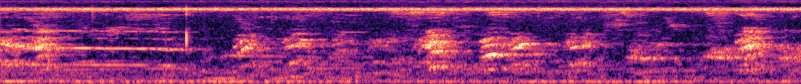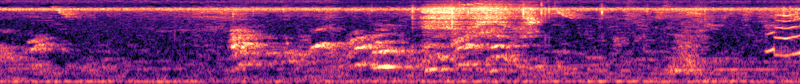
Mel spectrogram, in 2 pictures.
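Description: Faint animal calls, many short ones in quick succession, over a low steady hum.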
